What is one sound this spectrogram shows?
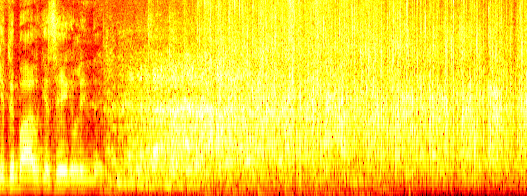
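A studio audience claps and cheers.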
